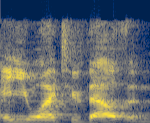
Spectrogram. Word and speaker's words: Aui_2000: And we have AUI 2000, and that's how it's pronounced, and nobody's going to argue with me.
